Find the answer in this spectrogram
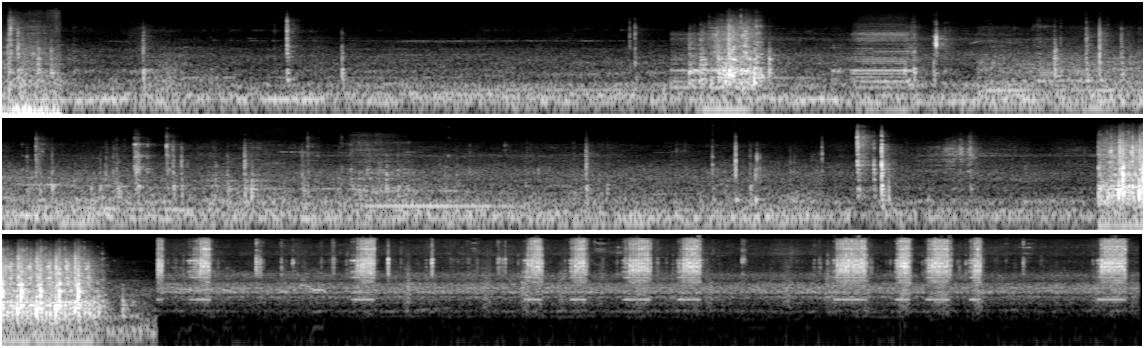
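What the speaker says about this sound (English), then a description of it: "you can use the hand wheel to make one stitch at a time for better precision, and then pivot and continue sewing." A sewing machine stitches a boatneck top, with soft clicks and mechanical ticking as it pivots at a corner, then a run of short, evenly spaced stitching bursts close by.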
